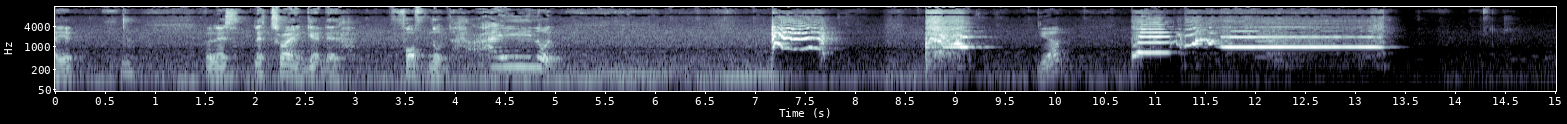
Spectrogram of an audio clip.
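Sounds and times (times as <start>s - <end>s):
shofar blowing: 7.1s - 7.9s, 8.7s - 9.5s, 10.7s - 13.5s.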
